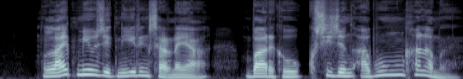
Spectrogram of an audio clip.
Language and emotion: Bodo, happy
